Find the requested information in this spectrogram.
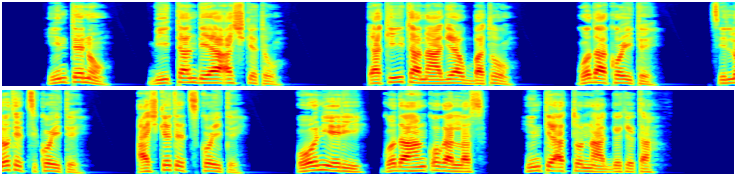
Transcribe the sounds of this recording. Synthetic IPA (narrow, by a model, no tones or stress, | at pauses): hɪnt̪ːɛnoː | biːt̪ːɐnd̪ɛjaːʔɐʃkɛt̪o̰ː | ʔjɐkiːt̪ɐnaːɡɪjaːʊbːɐt̪oː | ɡɔd̪aːkɔjɪt̪ɛ̰ | t͡sʼɪlːɔt̪ɛt͡sːɪkɔjt̪ɛ̰ | ʔɐʃkɛt̪ɛt͡sːkɔjɪt̪ɛ̰ | ʔo̞ːnɪɛɾiː | ɡɔd̪aːhɐŋkʼːɔɡɐlːɐs | hɪnt̪ːɛɐt̪ːɔnːaːɡːɛkɛt̪ɐ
